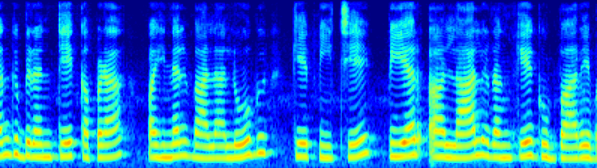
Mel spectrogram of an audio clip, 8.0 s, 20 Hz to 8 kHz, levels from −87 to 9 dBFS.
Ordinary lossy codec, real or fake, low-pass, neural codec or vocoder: none; fake; none; codec, 16 kHz, 2 kbps, FunCodec, trained on LibriTTS, 25 frames a second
